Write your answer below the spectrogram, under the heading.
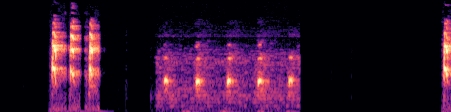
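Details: Common moorhen giving three harsh, grating bursts in quick succession, then five short, evenly spaced clucking notes, and a final rasping burst at the end. Otherwise quiet.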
